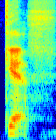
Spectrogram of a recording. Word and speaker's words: GIF: It is pronounced GIF, and that's because it's an acronym. And the first word in that acronym is graphics, which you say G. So I say GIF.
